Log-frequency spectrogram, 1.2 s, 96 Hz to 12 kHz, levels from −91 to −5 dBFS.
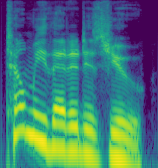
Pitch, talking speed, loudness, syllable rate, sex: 165 Hz, 305 wpm, -13 LUFS, 5.5 syllables/s, male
